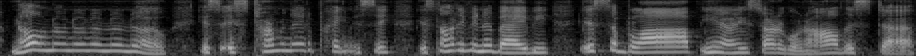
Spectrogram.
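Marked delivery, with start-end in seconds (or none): 0.1-5.2 much higher, quick brushing-off no's; doctor waving off her objection, higher and brisk; dismissive doctor. Retold or imitated. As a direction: wave her objection away like it's nothing. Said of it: "he kept saying".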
